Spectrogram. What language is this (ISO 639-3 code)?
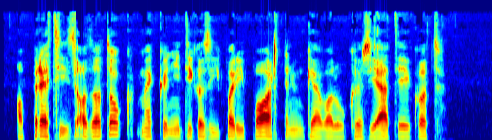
hun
